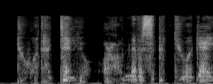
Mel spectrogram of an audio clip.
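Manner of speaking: hissed whisper. Narrator reading Aravis's line in the story: hissing. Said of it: "hissed Aravis".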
